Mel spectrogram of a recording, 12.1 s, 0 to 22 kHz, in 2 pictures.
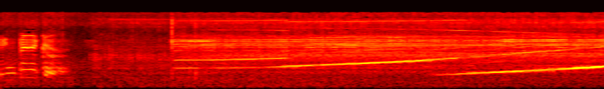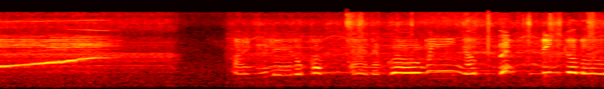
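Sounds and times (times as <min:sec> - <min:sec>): toy rising whistle-like tones: 0:01.7 - 0:07.6.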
